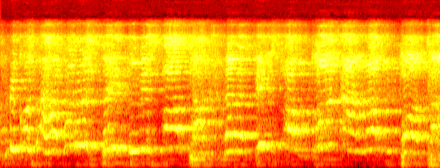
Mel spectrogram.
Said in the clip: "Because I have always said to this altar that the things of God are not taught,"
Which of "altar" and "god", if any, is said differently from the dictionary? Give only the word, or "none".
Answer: altar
